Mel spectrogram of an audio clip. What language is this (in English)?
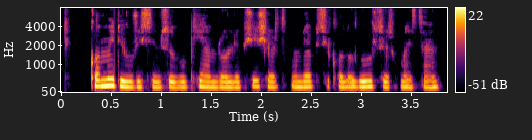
Georgian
